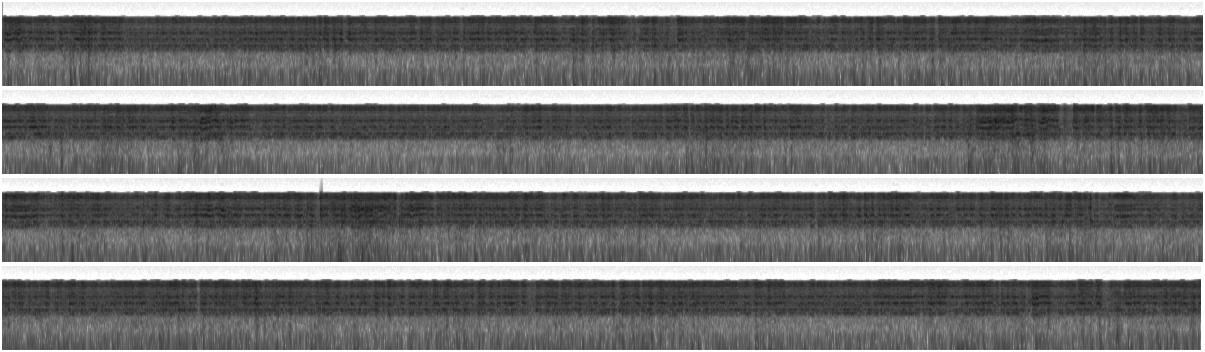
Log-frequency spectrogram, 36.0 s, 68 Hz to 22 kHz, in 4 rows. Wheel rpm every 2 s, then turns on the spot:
230, 230, 230, 230, 230, 230, 230, 230, 230, 230, 230, 230, 230, 230, 230, 230, 230, 240.
none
